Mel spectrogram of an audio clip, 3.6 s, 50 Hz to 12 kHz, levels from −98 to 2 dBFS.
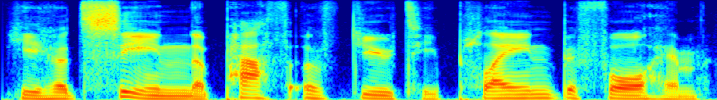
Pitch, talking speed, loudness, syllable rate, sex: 110 Hz, 165 wpm, -19 LUFS, 3.7 syllables/s, male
